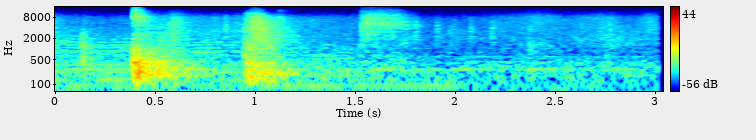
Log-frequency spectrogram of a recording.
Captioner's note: footsteps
